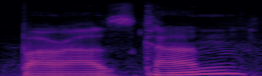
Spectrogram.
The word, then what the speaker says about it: Bayarsaikhan: This is our final round-robin televised match facing the defending champion Mink Nacharat against Narantuya Bayarsaikhan. If I'm pronouncing that correctly.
